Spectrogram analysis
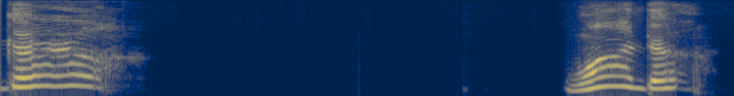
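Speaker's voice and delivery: high sing-song call across the room; calling for Wanda. Pretend.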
